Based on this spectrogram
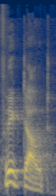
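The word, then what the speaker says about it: freaked out: Plus आउट मिलके बनेगा फ्रीक्ड आउट, और यहां इस डी का उच्चारण होगा ट। यहां डी से ड नहीं बनेगा, डी से ट बनेगा।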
